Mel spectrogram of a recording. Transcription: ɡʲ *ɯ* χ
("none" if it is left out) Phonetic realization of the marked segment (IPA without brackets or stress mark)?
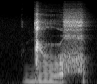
u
